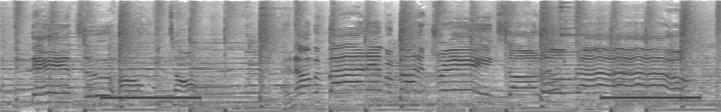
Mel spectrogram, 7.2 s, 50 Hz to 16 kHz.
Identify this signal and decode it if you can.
Ringback tone (Europe, 425 Hz), with noise.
